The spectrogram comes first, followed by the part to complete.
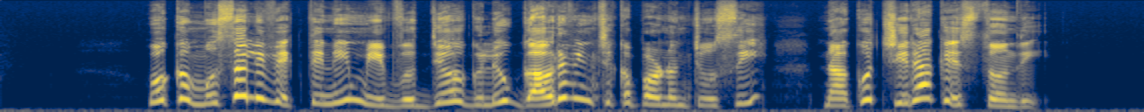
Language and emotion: Telugu, angry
